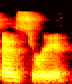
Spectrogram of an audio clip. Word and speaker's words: Ezri: Um it's pronounced Ezri.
